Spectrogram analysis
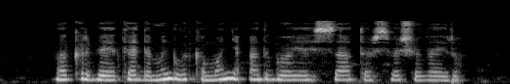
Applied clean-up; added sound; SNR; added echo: none; none; none; none.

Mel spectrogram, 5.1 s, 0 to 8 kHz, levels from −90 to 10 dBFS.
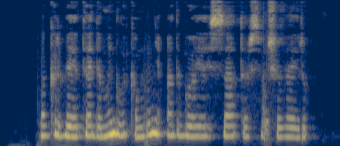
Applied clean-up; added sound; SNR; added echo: neural mask model DeepFilterNet 3.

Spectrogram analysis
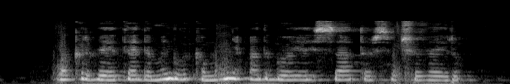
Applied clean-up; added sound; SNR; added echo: neural separator model SepFormer DNS4.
